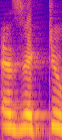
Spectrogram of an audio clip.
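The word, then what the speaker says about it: adjective: एडजेक्टिव नहीं बोलते हैं, एडजेक्टिव बोलते हैं। डी साइलेंट रहता है।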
